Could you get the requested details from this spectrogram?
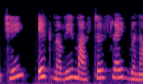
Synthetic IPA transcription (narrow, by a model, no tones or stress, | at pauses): t͡ʃʰeːknəʋimasʈəɾslajʈ̚bəna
